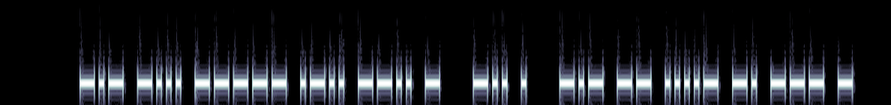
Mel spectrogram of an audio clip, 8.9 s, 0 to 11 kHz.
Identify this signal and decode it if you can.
Morse code, heard as a keyed tone, about 25 wpm, 700 Hz. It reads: KB0LZT DE KM4NOT
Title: USA Callsign DE Callsign - 6 Characters - 25wpm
